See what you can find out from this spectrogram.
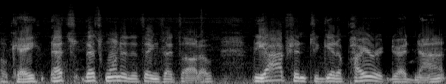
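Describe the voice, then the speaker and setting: Someone mumbles while music plays in the background. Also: man. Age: old. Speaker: retired gamer and video game commentator. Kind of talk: casual gameplay commentary. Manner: rambling, hesitant, mumbling.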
